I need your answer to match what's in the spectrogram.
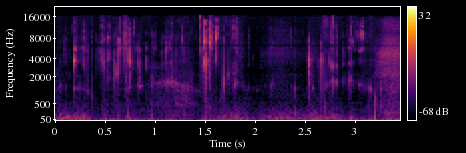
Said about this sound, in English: That sounds disgusting when you chew like that. Why do you chew like that?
